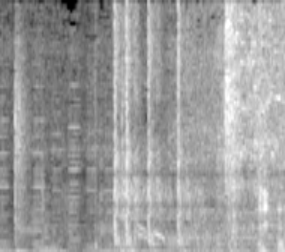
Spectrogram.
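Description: Crime film trailer soundtrack: loud music with a heavy bass, cut by sharp gunshot-like hits near the start and about a second in.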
